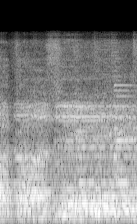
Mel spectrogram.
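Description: A group of men and women singing a Tongan kava-circle song together in several voices, accompanied by guitar and violin.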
